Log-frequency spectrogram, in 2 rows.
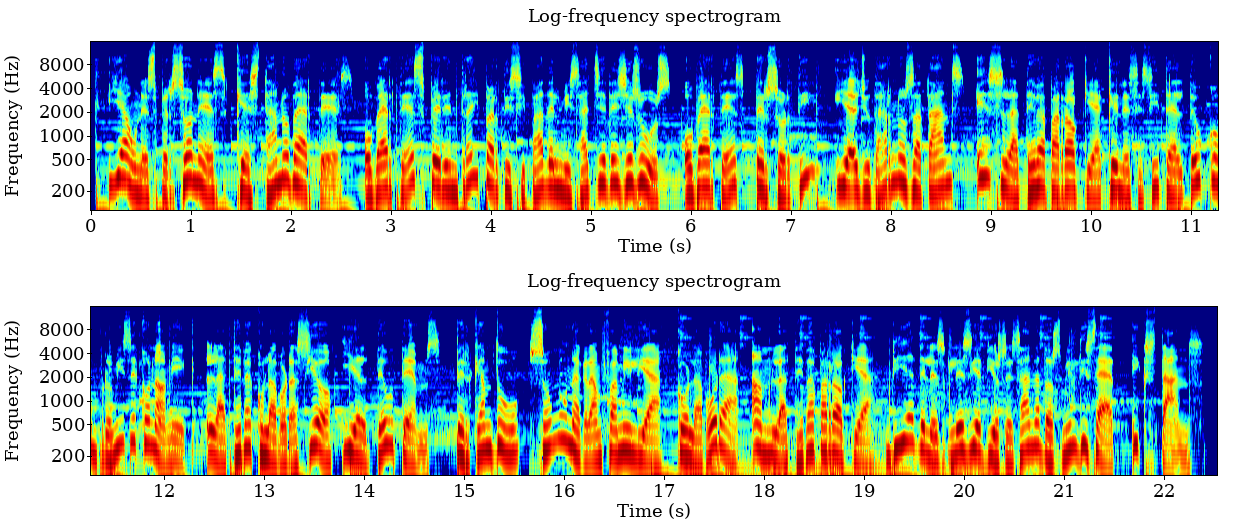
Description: Cuñas de Radio -  Iglesia Diocesana 2017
